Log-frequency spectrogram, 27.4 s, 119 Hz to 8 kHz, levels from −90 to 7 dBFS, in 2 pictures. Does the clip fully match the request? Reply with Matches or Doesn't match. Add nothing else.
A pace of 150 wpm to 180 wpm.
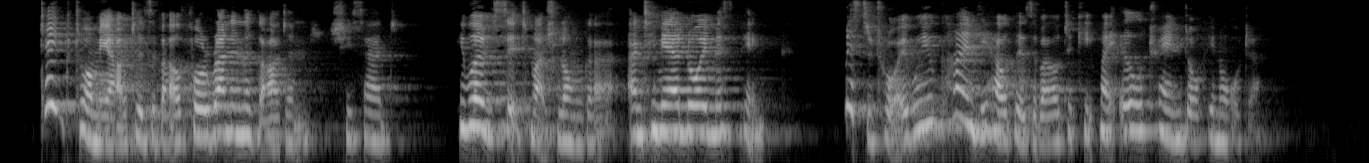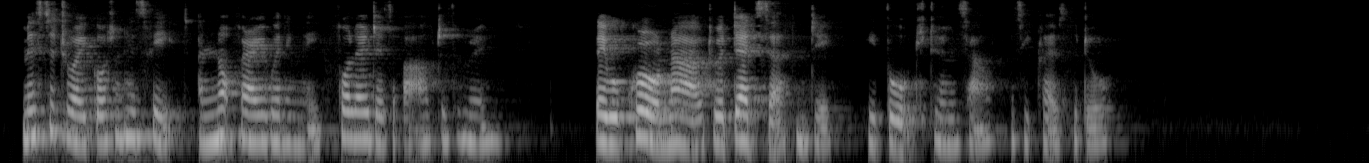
Matches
